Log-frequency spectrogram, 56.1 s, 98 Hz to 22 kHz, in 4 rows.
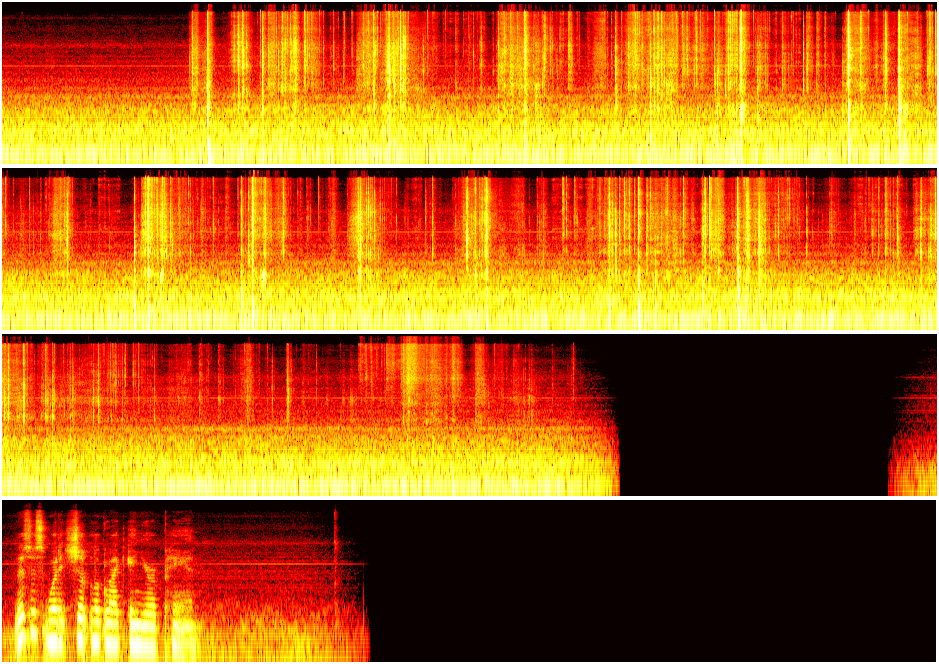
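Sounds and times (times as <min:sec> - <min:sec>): steady low hum: 0:00.0 - 0:37.2
crumb-coated food crinkling and clicking: 0:02.8 - 0:36.1.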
